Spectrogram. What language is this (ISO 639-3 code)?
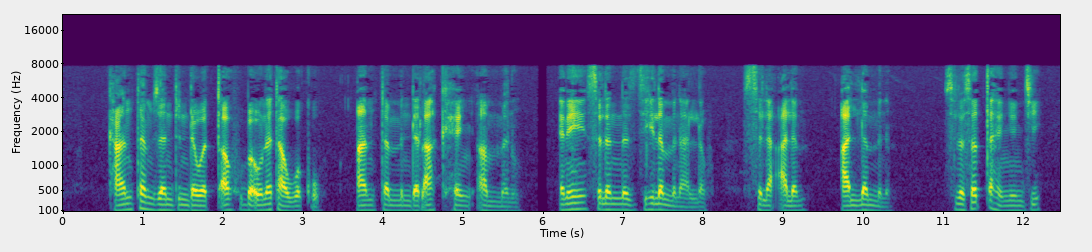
amh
